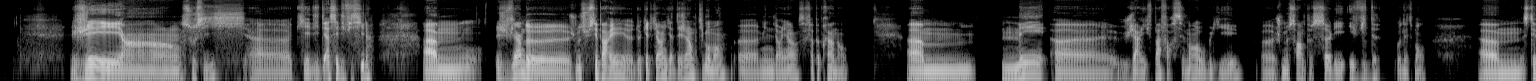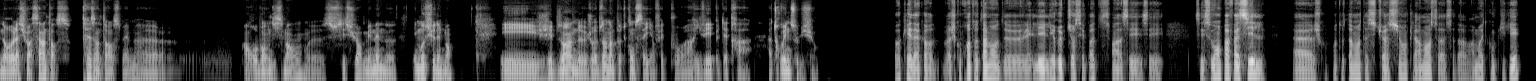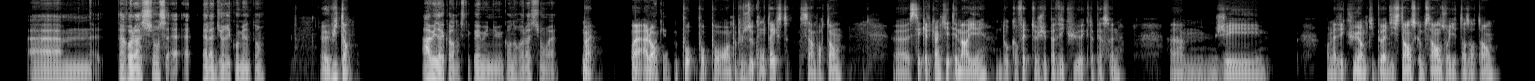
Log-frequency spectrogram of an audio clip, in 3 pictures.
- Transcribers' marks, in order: drawn out: "hem"; drawn out: "heu"; other background noise; tapping
- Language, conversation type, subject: French, advice, Comment as-tu vécu la solitude et le vide après la séparation ?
